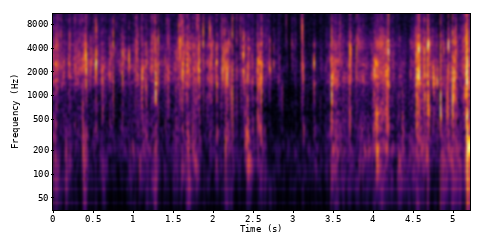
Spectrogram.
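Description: A crumpled sheet of red plastic bubble wrap is held close to the mic and squeezed and scratched with long red-painted nails and fingertips. Dense, bright crackles and sharp little pops come in quick bursts, each dying away almost instantly, with the louder pops clustering near the end.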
